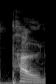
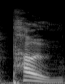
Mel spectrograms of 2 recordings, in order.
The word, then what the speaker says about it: pwn: um let's see I I would pronounce this poem and I think the probably most common um uh uh pronunciation of this is tone although various other ones exist the the problem with the pronunciation of this one is this um was originally born in um a a world without sound yeah without uh knowing how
